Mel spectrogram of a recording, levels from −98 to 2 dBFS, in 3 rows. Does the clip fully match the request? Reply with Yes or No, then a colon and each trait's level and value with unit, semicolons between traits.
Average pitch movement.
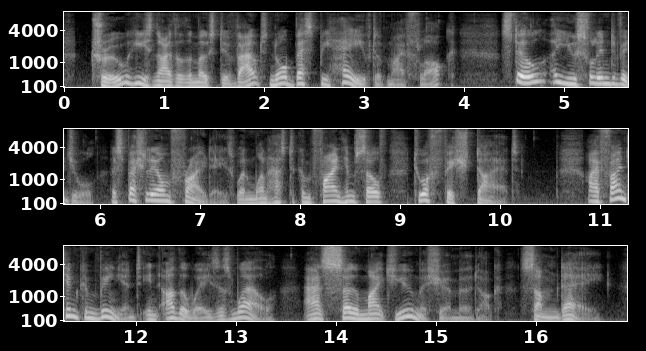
No: wide, 8.0 semitones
